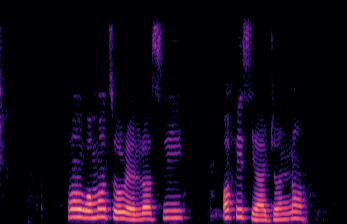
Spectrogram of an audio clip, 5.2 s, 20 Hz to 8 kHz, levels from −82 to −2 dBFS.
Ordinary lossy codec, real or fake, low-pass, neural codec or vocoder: none; fake; 7.2 kHz; codec, 44.1 kHz, 7.8 kbps, DAC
